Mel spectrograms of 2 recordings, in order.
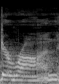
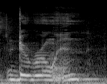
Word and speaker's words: DeRowan: My last name is not Duran, it's DeRowan.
